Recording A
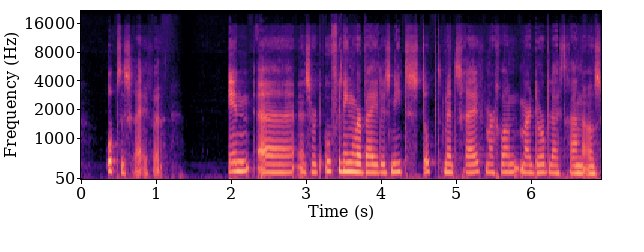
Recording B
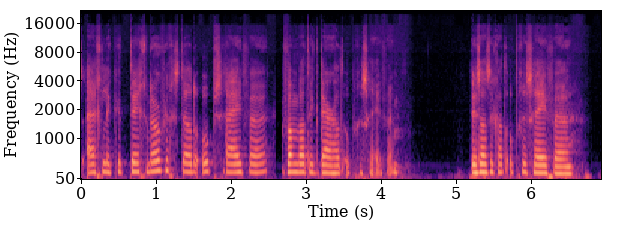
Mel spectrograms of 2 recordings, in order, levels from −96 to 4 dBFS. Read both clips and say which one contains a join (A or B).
B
